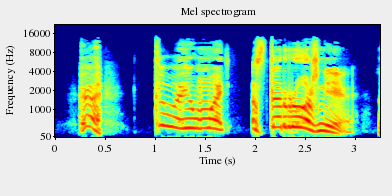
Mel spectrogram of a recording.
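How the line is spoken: Pained yell. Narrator (Russian): завопил садист, дергая переломанными конечностями

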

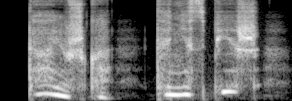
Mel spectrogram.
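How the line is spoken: Whispering small child. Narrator (Russian): шепотом спросил малыш

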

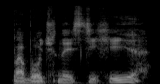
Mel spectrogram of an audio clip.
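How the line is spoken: Muttering. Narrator (Russian): пробормотал он

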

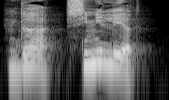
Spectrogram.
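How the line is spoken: Fashionista exclaiming. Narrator (Russian): воскликнула модница

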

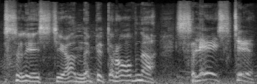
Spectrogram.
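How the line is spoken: Pleading shout. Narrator (Russian): умоляюще кричал человек с бледным лицом

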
